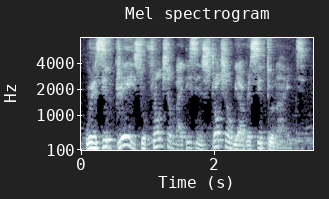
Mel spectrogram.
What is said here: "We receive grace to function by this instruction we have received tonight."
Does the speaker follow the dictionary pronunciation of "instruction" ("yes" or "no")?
yes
